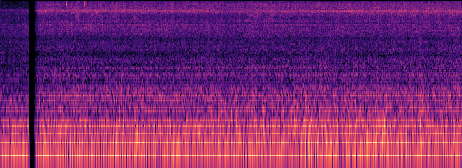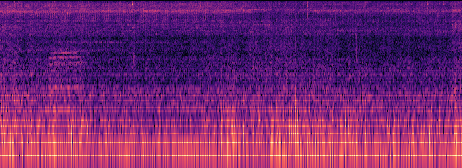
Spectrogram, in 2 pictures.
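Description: Motorcycle engine running steadily at road speed under a steady rush of wind noise, with a brief break in the sound about half a second in.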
